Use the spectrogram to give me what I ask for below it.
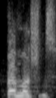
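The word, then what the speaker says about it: Van Lutyens: And they're just like, "Yeah, Van Lutchens." Sorry. Is it actually pronounced Van Lutchens? Van Lutchens. Yeah. Yeah. Cuz he's Dutch, man.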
